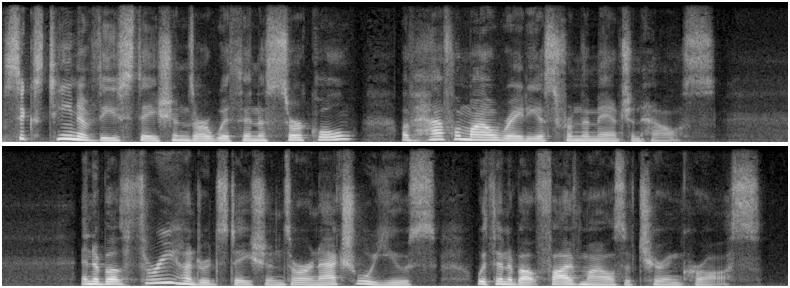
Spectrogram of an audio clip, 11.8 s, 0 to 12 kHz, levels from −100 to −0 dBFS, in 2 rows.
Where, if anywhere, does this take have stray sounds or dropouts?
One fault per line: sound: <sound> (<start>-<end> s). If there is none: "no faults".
no faults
